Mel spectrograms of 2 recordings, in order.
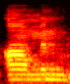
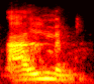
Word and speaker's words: almond: Actually, it is silent. Okay, we have to say it's almond, not almond.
